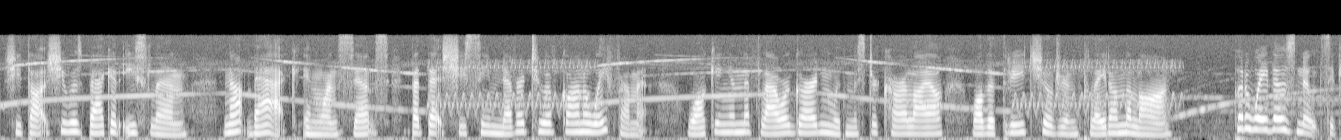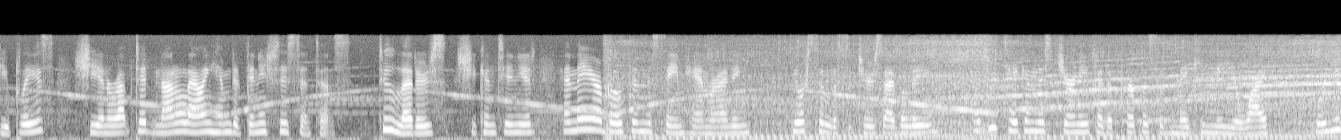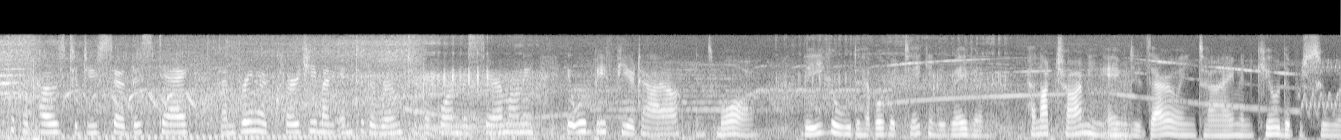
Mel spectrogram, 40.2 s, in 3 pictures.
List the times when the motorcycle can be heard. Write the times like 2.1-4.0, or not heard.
19.4-38.1.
